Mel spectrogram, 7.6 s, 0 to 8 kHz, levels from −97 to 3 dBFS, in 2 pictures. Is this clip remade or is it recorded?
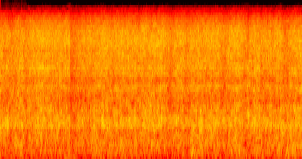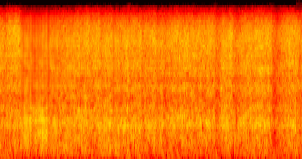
remade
